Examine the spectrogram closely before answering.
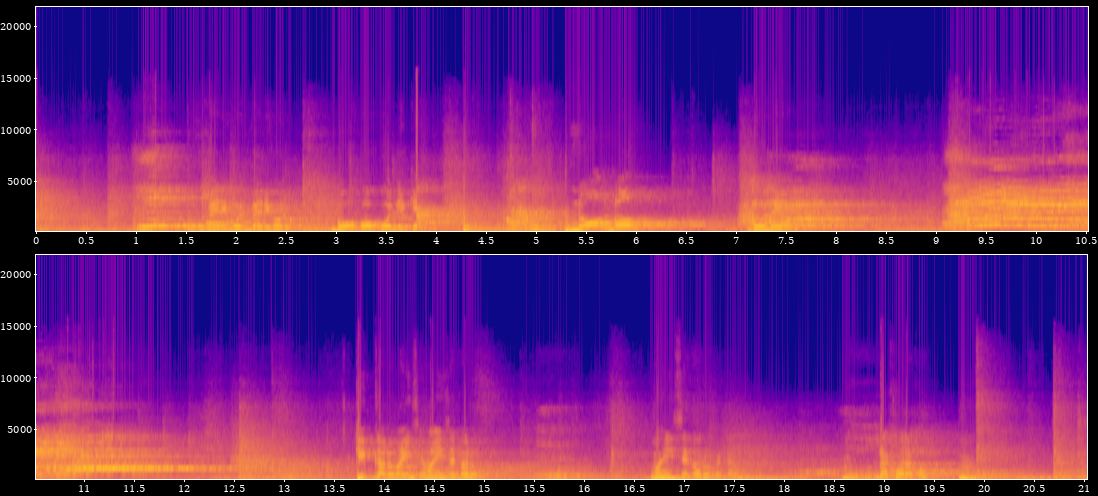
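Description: A young child shouts and squeals with excitement in an echoing hallway.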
